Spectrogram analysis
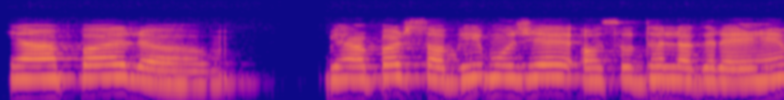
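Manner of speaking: ordinary delivery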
